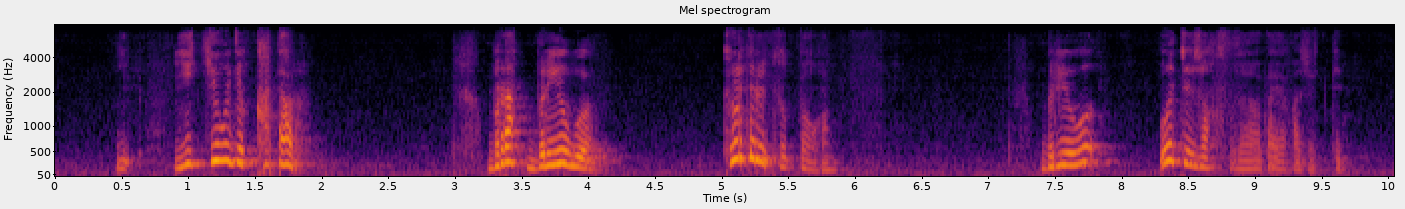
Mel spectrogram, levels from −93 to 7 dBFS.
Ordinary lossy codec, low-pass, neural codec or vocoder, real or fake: none; 7.2 kHz; codec, 44.1 kHz, 7.8 kbps, Pupu-Codec; fake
